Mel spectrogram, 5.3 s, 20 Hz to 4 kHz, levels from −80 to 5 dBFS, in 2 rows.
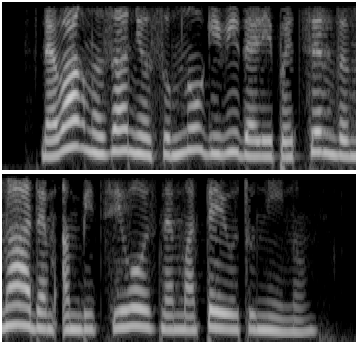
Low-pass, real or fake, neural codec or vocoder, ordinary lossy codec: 3.6 kHz; real; none; AAC, 24 kbps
